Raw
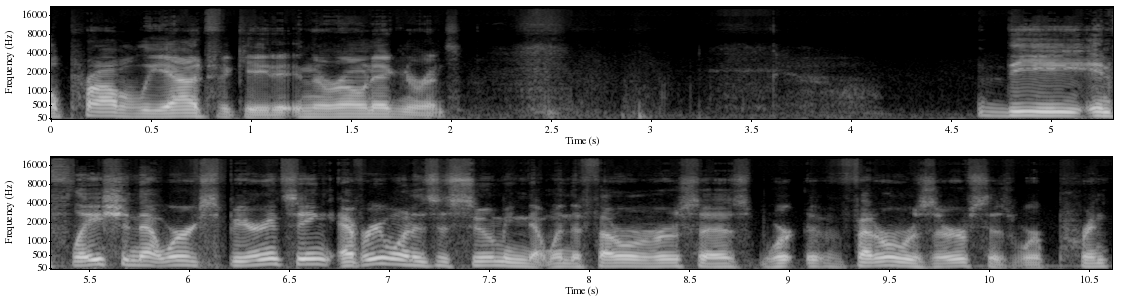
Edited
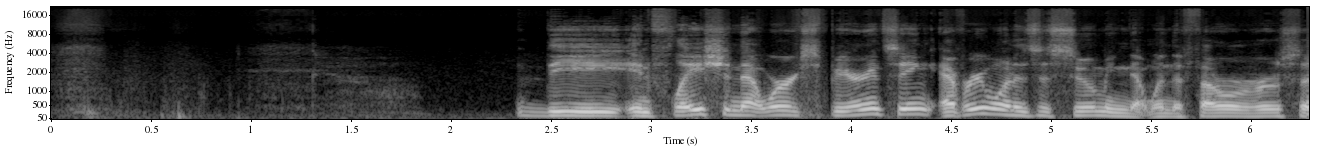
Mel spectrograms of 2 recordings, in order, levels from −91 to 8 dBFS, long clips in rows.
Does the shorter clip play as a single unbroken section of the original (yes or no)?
yes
